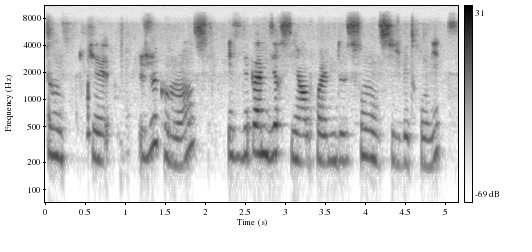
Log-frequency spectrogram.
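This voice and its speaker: Her tone is dark, mellow and somewhat breathy, with ordinary pitch variation. The woman moves at a fairly quick pace but leaves long, frequent pauses. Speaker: law speaker giving a talk. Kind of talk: online lecture with slides. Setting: video call. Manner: hesitant, many fillers.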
